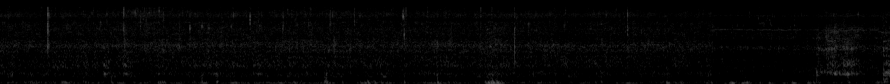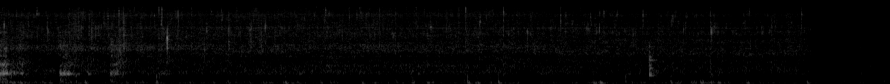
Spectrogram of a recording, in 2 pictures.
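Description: Food sizzling as it fries in a pan: a steady hiss with small crackles. There are a few short clatters or scrapes of a utensil about halfway through, and the sizzling drops away abruptly just before the end.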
